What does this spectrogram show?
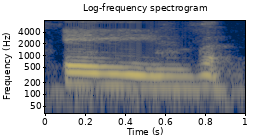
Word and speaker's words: gave: Okay, gave. And I know that there's a quiet E at the end, because the E is telling his pal, the vowel, to say his name. Now it says gave.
